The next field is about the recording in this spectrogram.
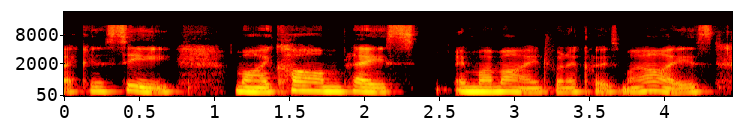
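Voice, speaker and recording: A woman speaks at a fairly low pitch, somewhat breathy. Her tone is dark and mellow. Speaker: meditation guide. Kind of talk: guided meditation. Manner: soft-spoken.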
